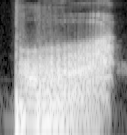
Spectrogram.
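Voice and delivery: loud blown raspberry; imitated fart noise. Storyteller mimics girlfriend's fart on dog walk, loud raspberry. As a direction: blow a loud, abrupt mock fart. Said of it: "I hear this, like".

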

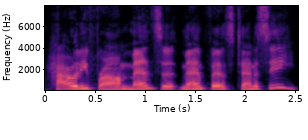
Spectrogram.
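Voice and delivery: put-on Southern accent. Host reading email aloud in Southern accent. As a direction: read the listener email in a Southern belle voice. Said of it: "should I do the accent".

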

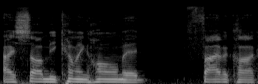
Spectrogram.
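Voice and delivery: usual speaking voice

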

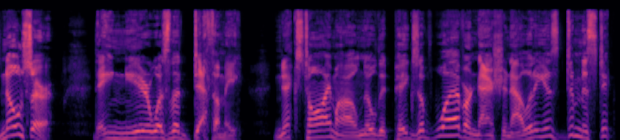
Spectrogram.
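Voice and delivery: gruff Irish brogue, snorting with anger; an irritated Irish expressman grumbling; Irish accent. Acted. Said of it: "my dreadful Irish accent".

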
